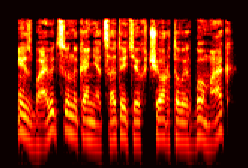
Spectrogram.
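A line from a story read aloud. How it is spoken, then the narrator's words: Scoffing snort. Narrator (Russian): начмет хмыкнул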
